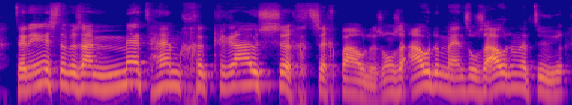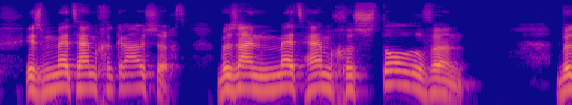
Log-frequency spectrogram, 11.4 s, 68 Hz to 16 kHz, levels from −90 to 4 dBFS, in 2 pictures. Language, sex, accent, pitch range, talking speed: Dutch, male, Dutch, 130-180 Hz, 130 wpm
